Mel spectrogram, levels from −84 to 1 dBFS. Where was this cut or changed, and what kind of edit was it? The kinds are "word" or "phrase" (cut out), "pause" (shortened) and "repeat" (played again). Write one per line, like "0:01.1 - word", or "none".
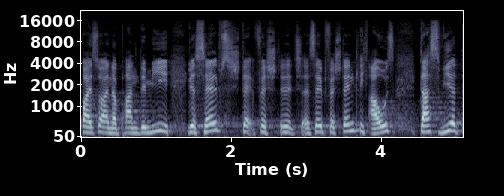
0:01.4 - word
0:03.8 - word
